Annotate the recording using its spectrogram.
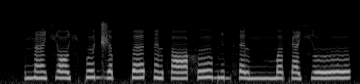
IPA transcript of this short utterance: m æ̃ː ç ɔː ç p ʊ d͡ʒ ɜ pː ɜ θ ɛ̃ l θ ɒː x ʊː b i b θ ɛ l mː ʌ k æ ç ʊː

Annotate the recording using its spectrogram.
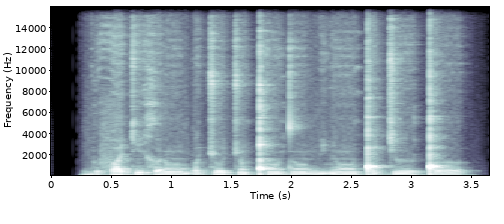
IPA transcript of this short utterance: b ɯ f a c ĩ x ɤ ɾ õː b ɔ c u c õ ǃʰ õ t õː m i ʎ õː ǃ e c ɯː ǃ ɤː

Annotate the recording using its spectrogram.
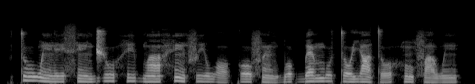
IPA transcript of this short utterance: t u˦ w ĩ˧ ɾ i˧ s ĩ˧ d͡ʒ u˧ h i˧ b ã˦ h ĩ˦˨ f i˧ w ɔ˨ k o˧ f ɛ̃˨ ɡ͡b o˧ ɡ͡b ɛ˦ m u˦ t o˦ j a˦˨ t o˨˦ h ũ˦˨ f a˧ w ĩ˧

